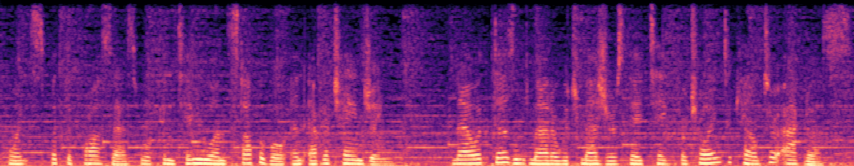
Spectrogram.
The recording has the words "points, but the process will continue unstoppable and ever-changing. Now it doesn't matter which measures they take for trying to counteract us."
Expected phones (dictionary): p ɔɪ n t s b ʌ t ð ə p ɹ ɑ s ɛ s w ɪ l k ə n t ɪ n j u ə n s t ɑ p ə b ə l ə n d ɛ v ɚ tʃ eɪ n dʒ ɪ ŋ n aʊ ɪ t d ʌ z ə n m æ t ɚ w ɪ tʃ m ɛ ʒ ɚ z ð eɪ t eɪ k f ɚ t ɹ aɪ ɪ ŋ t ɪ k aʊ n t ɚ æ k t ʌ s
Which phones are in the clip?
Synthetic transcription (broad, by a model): p ɔɪ n t s b ʌ t ð ə p ɹ ɑ s ɛ s w ɪ l k ə n t ɪ n j u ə n s t ɑ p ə b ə l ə n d ɛ v ɚ tʃ eɪ n dʒ ɪ ŋ n aʊ ɪ t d ʌ z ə n m æ t ɚ w ɪ tʃ m ɛ ʒ ɚ z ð eɪ t eɪ k f ɚ t ɹ aɪ ɪ ŋ t ɪ k aʊ n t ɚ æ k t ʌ s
